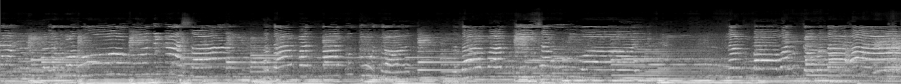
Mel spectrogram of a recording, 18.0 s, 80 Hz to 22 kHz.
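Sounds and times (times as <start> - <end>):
boy singing into microphone: 0.0 - 13.4, 14.4 - 18.0
guitar: 0.0 - 18.0.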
